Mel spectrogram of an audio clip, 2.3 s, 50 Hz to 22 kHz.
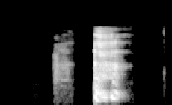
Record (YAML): cough_length: 2.3 s
cough_amplitude: 30401
cough_signal_mean_std_ratio: 0.3
survey_phase: alpha (2021-03-01 to 2021-08-12)
age: 45-64
gender: Female
wearing_mask: 'No'
symptom_none: true
smoker_status: Current smoker (1 to 10 cigarettes per day)
respiratory_condition_asthma: true
respiratory_condition_other: false
recruitment_source: REACT
submission_delay: 2 days
covid_test_result: Negative
covid_test_method: RT-qPCR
